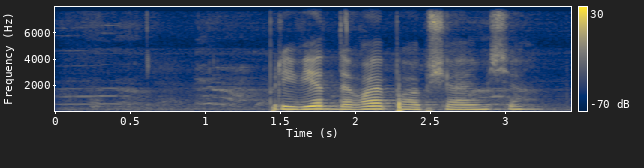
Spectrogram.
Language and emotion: Russian, neutral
